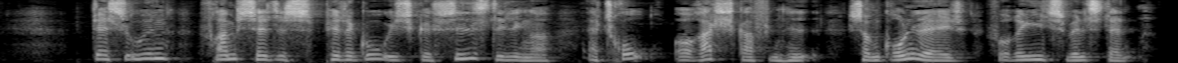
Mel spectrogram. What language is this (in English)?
Danish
